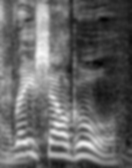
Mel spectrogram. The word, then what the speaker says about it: Ra's al Ghul: It's Ra's al Ghul.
